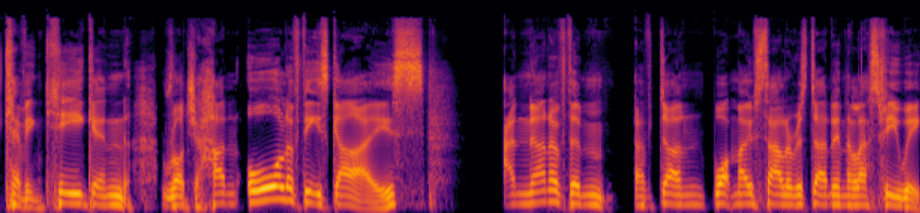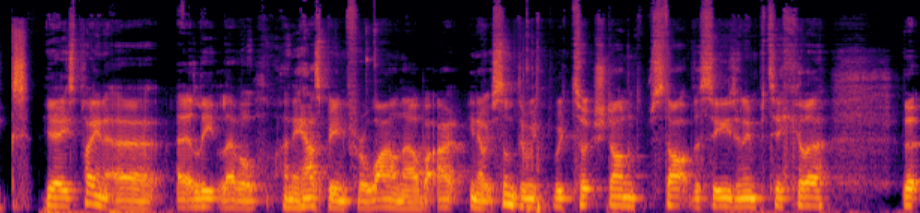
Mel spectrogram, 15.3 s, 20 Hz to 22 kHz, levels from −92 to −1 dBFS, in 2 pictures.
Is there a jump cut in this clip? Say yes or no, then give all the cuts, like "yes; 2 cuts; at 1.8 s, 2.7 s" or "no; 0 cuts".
no; 0 cuts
